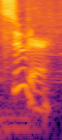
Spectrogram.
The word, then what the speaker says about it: Sutter: So and how do you get Suter? – Again, I don't know of any other S-U-T-T-E-R that pronounces it Suter other than Bruce and his family.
